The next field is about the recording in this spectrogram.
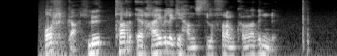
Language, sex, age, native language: Icelandic, male, 20-29, Icelandic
